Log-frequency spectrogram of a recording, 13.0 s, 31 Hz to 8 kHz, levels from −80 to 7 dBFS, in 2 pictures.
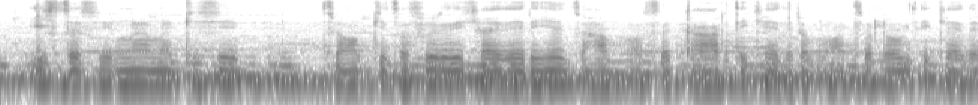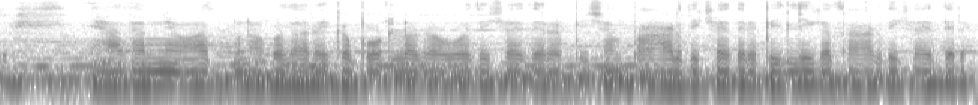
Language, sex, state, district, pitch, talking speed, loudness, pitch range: Hindi, male, Chhattisgarh, Bastar, 95 Hz, 250 wpm, -39 LUFS, 90-115 Hz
